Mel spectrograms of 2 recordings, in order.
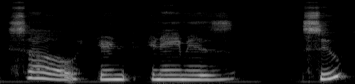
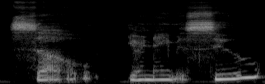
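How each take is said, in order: First: It is said in the reader's normal voice. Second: It is said in a raspy put-on voice.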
